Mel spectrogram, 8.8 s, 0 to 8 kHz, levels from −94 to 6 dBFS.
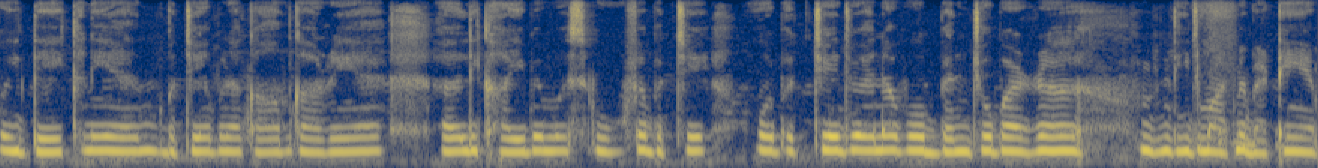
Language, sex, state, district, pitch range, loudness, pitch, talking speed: Hindi, female, Delhi, New Delhi, 200-215 Hz, -17 LUFS, 210 Hz, 185 wpm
